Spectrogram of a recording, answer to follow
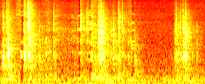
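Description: A folded paper slip being unfolded by hand, crinkling in four or so short rustles.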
